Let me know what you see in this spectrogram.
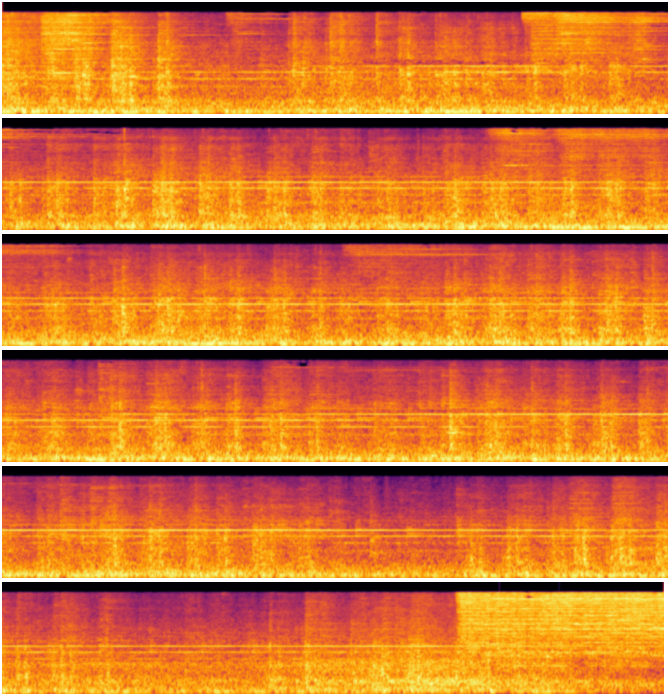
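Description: Freight train of covered hoppers and tank cars rolling past at close range: steel wheels clack steadily over the rail joints, with a steady high squeal from the wheels through most of it. A louder rushing hiss sets in near the end.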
